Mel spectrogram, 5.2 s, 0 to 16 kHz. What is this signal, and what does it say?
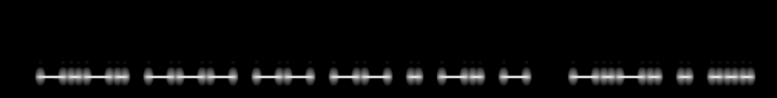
Morse code, heard as a keyed tone, about 23 wpm, 800 Hz. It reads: COMMENT CES
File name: FRANCAIS TEXTE CLAIR 2 VITESSE 22 MOTS MINUTES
